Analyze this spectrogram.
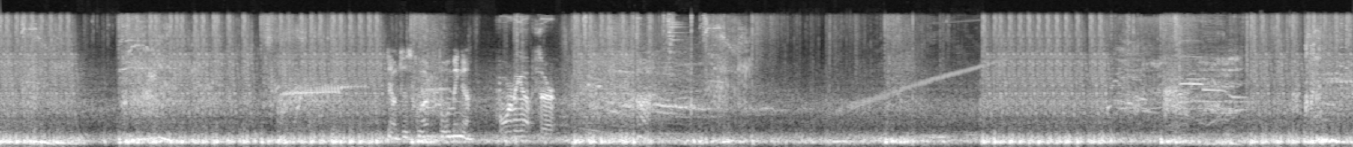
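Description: Blaster fire crackles in rapid bursts.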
